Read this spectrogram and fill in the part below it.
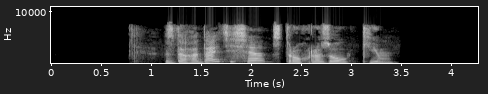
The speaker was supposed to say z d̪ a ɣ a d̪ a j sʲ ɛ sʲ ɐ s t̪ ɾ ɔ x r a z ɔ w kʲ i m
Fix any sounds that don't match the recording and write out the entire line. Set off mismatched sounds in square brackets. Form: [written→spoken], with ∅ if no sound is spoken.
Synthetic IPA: z d̪ [a→ɐ] ɣ a d̪ a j [sʲ→t͡sʲ] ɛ sʲ ɐ s t̪ ɾ ɔ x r a z ɔ w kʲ i m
